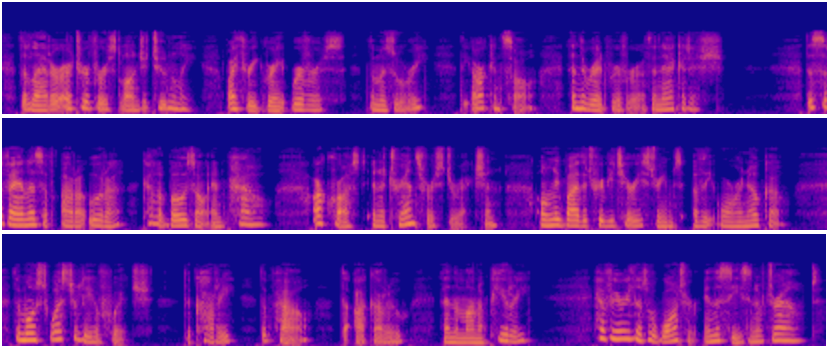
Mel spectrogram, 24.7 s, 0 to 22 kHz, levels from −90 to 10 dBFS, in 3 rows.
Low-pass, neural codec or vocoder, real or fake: 7.2 kHz; none; real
